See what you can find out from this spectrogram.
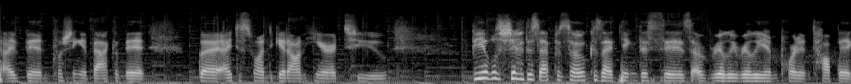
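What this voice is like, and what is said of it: Slightly weird, off-sounding voice. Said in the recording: “Sorry if my voice is a little bit weird right now. I'm just getting over um, a flu.”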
